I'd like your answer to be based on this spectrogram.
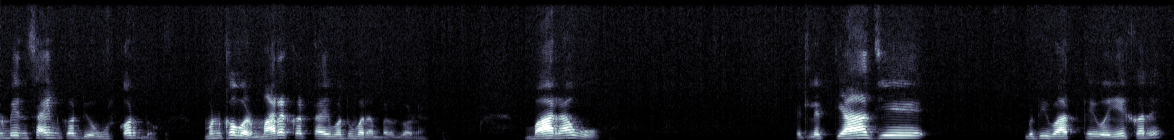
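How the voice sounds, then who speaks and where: Woman in her sixties on a tinny line. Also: lowish voice. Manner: retells dialogues in plain homely speech. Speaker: satsang speaker. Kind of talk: devotional storytelling talk.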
